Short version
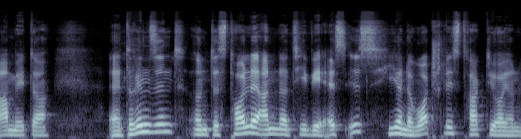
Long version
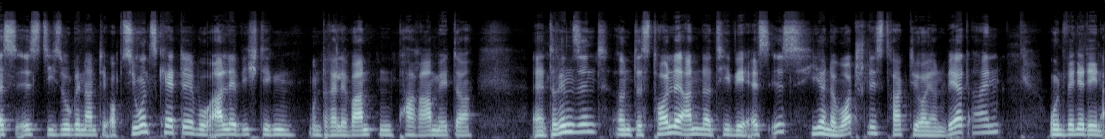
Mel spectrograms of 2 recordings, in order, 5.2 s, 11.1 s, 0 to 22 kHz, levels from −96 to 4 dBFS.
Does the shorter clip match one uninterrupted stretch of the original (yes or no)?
yes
